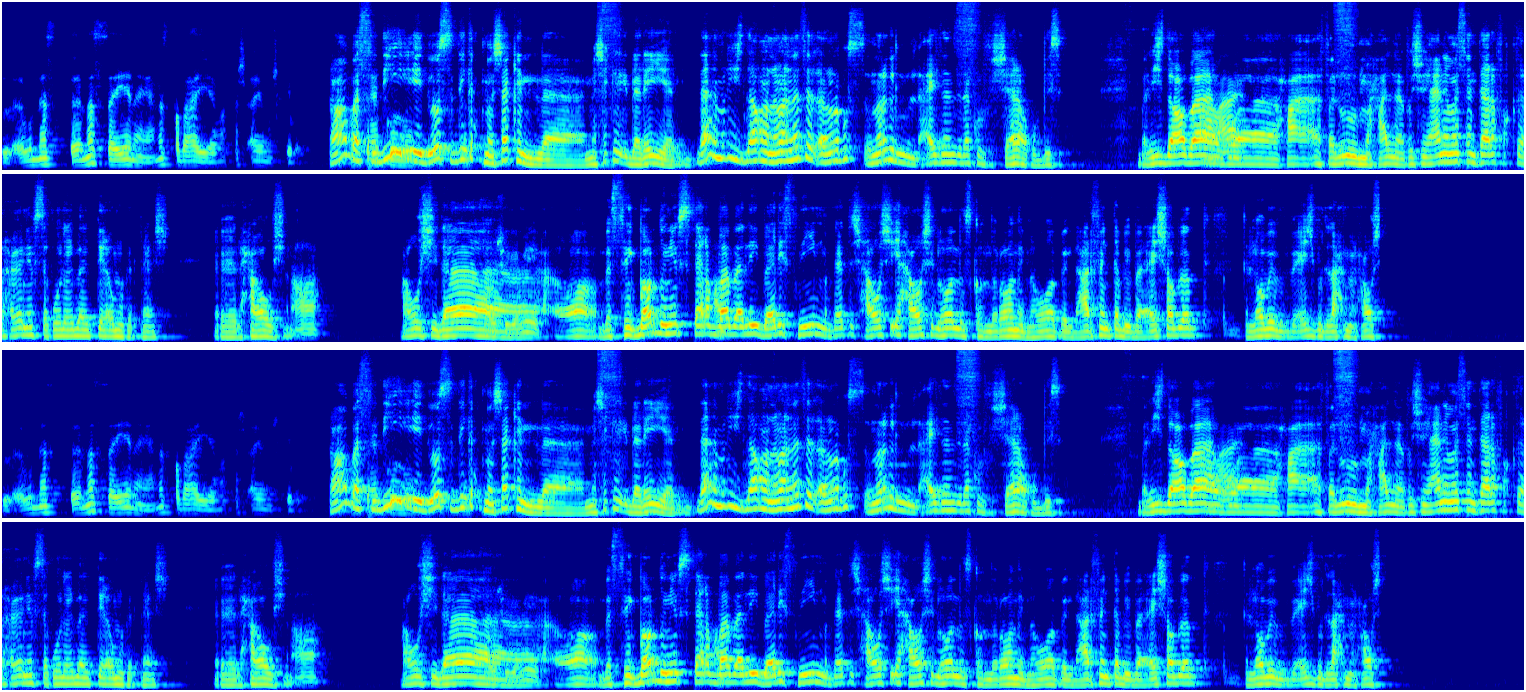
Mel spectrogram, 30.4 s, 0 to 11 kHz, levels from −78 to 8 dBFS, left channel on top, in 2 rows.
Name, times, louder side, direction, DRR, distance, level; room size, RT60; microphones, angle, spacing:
voice 1, 0.0-3.0 3.6-4.7 12.0-12.4 18.1-18.4 20.0-20.6 22.3-22.5, left 5 dB, 90° left, 0.6 m, -35 dB
voice 2, 3.3-10.6 11.4-16.9 17.3-18.1 19.2-27.2 27.6-29.0, left 2 dB, 20° left, 0.8 m, -27 dB
sound 1, 3.7-15.9, right 2 dB, 30° right, 7.1 m, -54 dB
10.0 x 6.4 x 7.3 m
head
